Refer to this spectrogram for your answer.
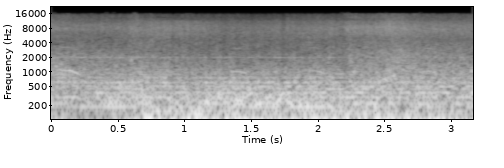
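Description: Steady roar of sea surf with gusting wind buffeting the microphone, a dense continuous wash with low rumbling underneath and no clear breaks between waves.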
